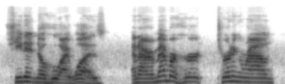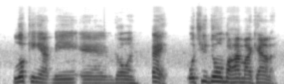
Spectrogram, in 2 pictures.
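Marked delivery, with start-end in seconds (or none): 6.6-8.4 fast, put-on New York accent. Retelling how a woman challenged him behind her counter, imitating a New York accent. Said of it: "however in New Yorkish".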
